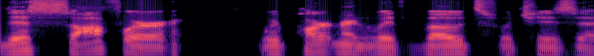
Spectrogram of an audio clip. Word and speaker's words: Voatz: So just like if you were voting in a real election, and this software, we partnered with Votes, which is spelled VOATZ.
